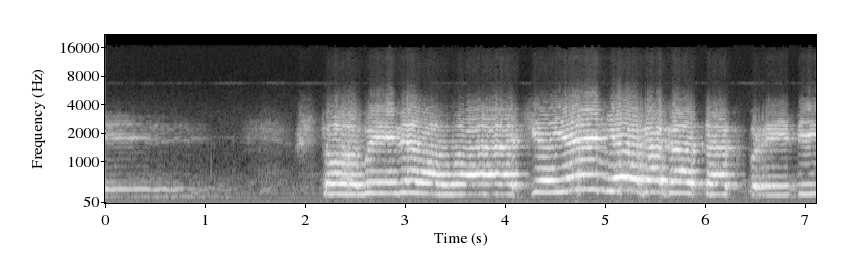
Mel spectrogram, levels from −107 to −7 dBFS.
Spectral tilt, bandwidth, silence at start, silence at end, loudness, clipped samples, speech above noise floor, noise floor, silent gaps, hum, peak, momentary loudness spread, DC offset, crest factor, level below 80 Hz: -4.5 dB/octave; 7.2 kHz; 0 s; 0 s; -13 LUFS; under 0.1%; 33 dB; -47 dBFS; none; none; -2 dBFS; 14 LU; under 0.1%; 12 dB; -54 dBFS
